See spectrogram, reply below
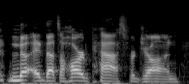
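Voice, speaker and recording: A young man in easy podcast chat, his voice sitting a touch high. He rambles, catches his own slips and laughs along the way. The sound is dry and close, with no room around it. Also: slow pace, a bit bright, no room sound. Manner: rambling, self-correcting, laughs often. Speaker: podcast co-host. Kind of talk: casual chat.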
